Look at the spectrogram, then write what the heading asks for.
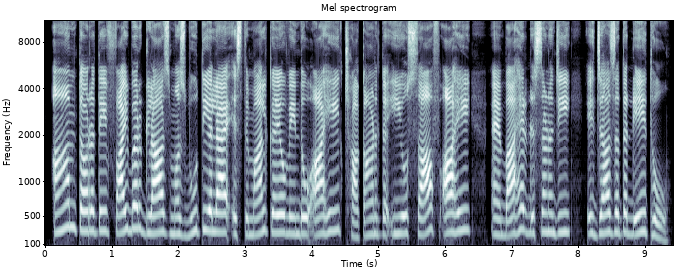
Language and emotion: Sindhi, neutral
